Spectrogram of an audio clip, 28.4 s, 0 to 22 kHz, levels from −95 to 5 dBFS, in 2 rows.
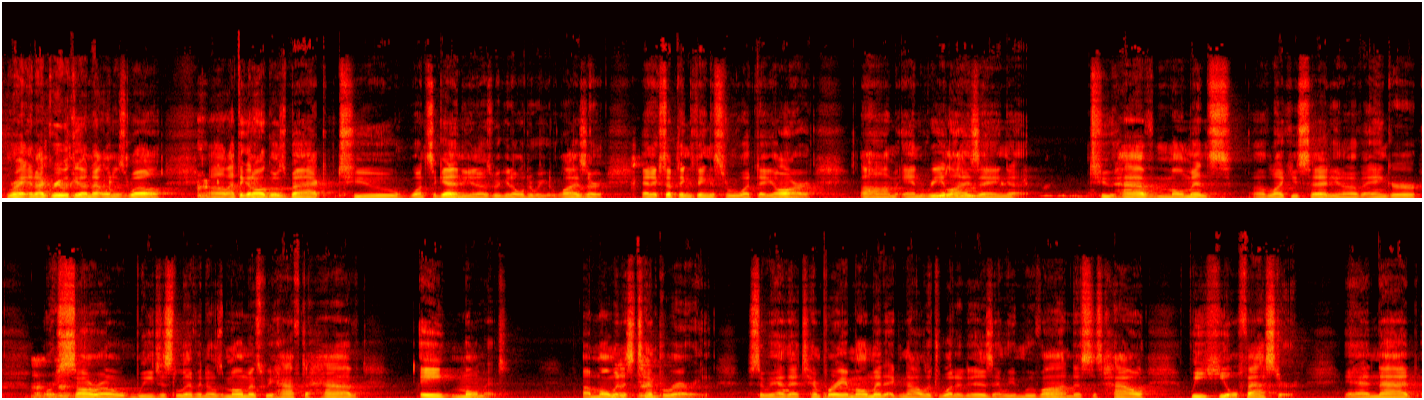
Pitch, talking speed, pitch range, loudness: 95 Hz, 190 wpm, 90-105 Hz, -33 LUFS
